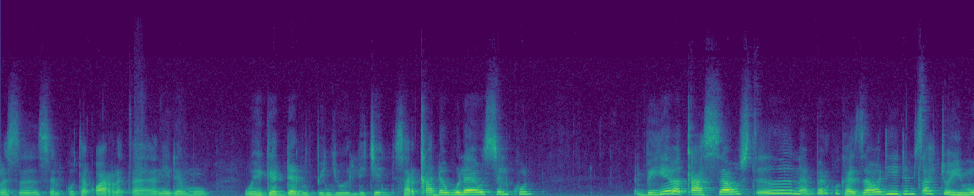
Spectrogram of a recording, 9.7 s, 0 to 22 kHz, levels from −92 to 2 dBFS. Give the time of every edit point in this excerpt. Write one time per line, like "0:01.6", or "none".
none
